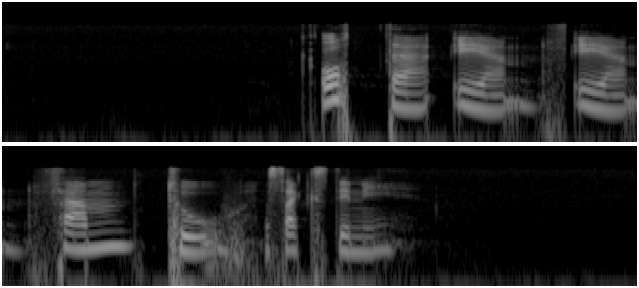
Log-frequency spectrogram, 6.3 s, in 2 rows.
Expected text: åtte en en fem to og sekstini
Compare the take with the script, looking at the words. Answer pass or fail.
pass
